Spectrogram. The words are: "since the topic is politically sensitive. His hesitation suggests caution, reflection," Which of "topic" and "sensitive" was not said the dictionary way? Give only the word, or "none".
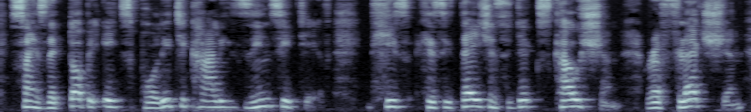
none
